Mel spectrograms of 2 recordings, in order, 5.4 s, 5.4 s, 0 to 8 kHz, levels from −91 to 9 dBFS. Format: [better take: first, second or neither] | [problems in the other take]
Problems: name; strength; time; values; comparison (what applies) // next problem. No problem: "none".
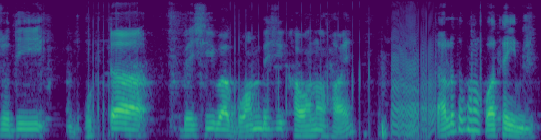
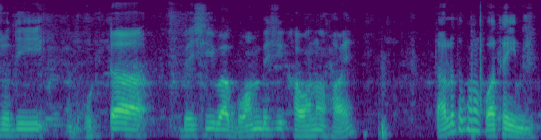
second | noise reduction (neural mask model RNNoise)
